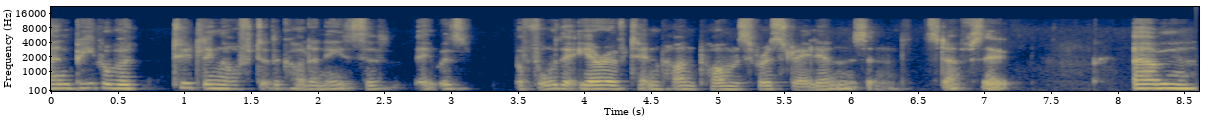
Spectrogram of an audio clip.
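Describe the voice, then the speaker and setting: Her voice somewhat breathy, a woman talks at a moderate pace and medium pitch in a dark, mellow tone with monotone, flat intonation. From South Africa. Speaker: researcher and author. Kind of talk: interview.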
